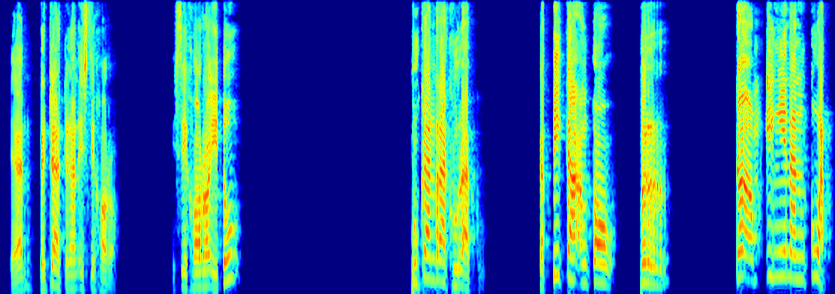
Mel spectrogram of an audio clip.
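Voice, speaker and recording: A man with an East Javanese accent teaching a religious lesson in a mosque, his voice bright and clear with a pitch that swings up and down. He talks in a lively, joking way and slips into local dialect. The sound is dry and close. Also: dry recording. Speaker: Islamic teacher. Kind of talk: religious study lecture.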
